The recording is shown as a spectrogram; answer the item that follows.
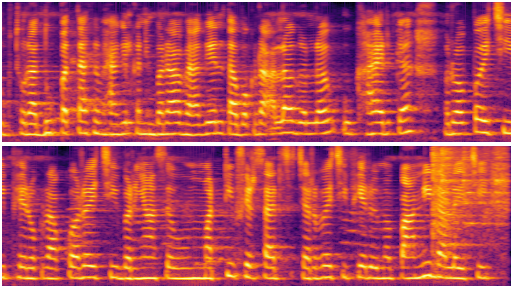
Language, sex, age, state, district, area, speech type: Maithili, female, 18-30, Bihar, Saharsa, urban, spontaneous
